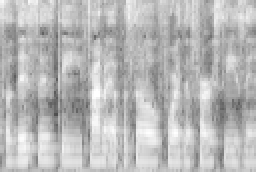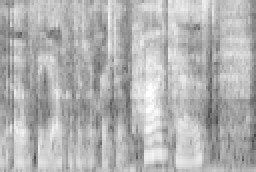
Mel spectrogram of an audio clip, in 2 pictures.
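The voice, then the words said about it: Cracky, unwell-sounding voice. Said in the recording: “excuse my voice. I'm really under the weather ... if my voice sounds a little cracky”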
